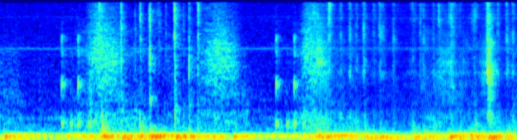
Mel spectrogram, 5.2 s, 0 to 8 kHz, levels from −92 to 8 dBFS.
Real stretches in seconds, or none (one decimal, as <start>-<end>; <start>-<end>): 0.0-3.1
